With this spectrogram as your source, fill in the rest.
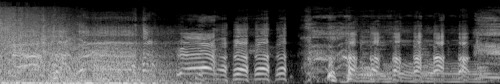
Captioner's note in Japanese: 叫び声; 笑い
